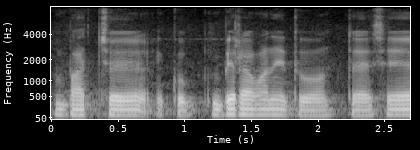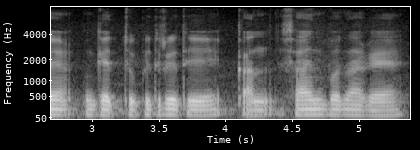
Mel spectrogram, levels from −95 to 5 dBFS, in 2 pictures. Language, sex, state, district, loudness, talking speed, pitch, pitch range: Chakma, male, Tripura, Unakoti, -19 LUFS, 120 wpm, 100 Hz, 95-100 Hz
